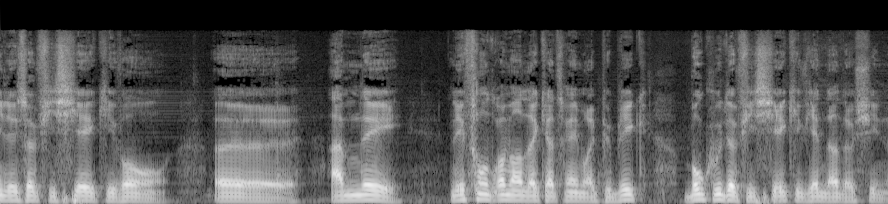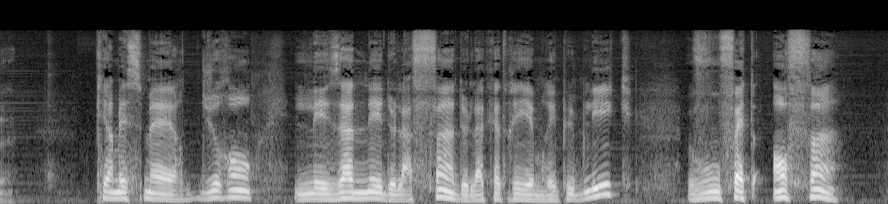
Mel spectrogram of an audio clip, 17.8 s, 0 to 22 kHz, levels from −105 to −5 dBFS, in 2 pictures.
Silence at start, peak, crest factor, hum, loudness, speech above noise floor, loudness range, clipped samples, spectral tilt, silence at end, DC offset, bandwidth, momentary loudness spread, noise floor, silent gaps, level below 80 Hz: 0 s; -2 dBFS; 20 dB; none; -22 LUFS; 34 dB; 3 LU; under 0.1%; -6 dB/octave; 0.5 s; under 0.1%; 12 kHz; 12 LU; -55 dBFS; none; -42 dBFS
